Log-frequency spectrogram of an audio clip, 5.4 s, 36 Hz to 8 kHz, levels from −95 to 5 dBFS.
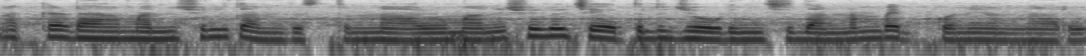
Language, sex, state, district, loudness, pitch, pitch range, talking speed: Telugu, female, Telangana, Hyderabad, -17 LUFS, 185 Hz, 175-205 Hz, 100 wpm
